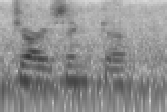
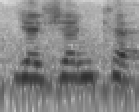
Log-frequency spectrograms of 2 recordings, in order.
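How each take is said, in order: First: The surname is said with English sounds. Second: The surname is said with Polish sounds. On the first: This is how others commonly say it. The speaker calls it wrong. "instead of" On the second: This is the correct original pronunciation. The speaker calls it right. "Just like I say Yajenka"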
